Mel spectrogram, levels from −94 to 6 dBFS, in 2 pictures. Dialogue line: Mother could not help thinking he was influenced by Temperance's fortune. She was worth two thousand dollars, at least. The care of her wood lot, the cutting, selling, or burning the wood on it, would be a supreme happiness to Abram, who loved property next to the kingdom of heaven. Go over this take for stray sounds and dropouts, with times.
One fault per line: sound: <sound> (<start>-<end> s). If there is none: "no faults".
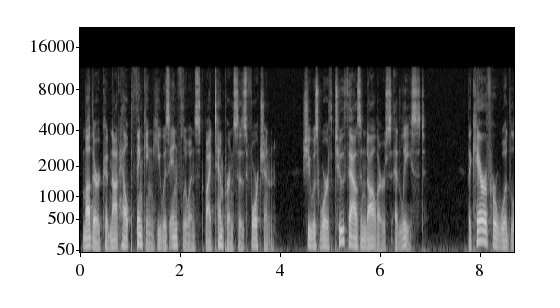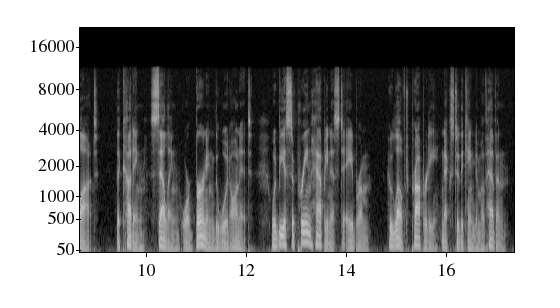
no faults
